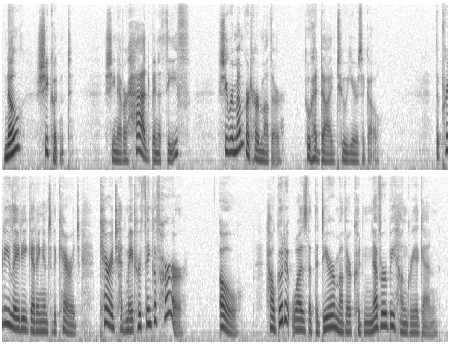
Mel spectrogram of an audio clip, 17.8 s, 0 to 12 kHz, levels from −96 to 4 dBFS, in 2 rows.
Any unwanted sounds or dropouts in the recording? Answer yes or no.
no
